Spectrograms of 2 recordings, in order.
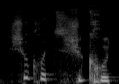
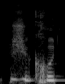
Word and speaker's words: choucroute: And how do you pronounce it again? Choucroute. Choucroute.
